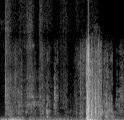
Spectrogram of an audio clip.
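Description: Rustling and light knocking as plush toys and softballs are handled and shifted on a tabletop, with one loud thump near the end.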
